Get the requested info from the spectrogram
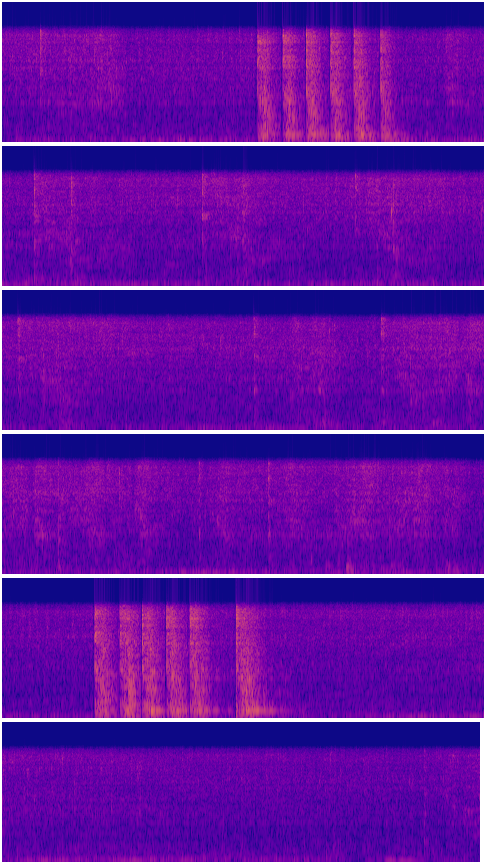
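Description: Chicken frying in masala in a kadai, sizzling while a flat spatula stirs and scrapes it around the pan. Twice, once near the start and once past the middle, a loud rapid rattle of the spatula knocking against the pan lasts about a second and a half.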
